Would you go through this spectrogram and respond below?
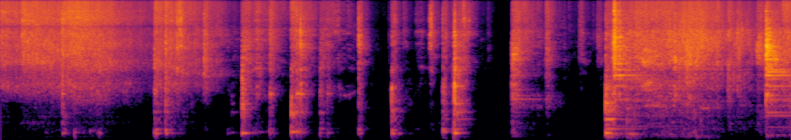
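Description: Chicken tossed with baking soda and soy sauce sizzles in a cast iron wok, with repeated scraping and clattering stirs in short bursts, then a loud continuous hiss of frying near the end.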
